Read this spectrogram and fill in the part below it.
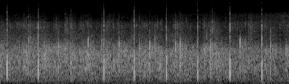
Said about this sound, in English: Operators, raise your hands. Operators, everybody give them a round of applause. They are the people that keep this alive.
